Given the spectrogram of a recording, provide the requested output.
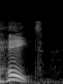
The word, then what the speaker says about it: Haight: The Hate. And that's spelled H-A-I-G-H-T. And I always found that ironic that the center of the hippie love movement is called the Hate.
